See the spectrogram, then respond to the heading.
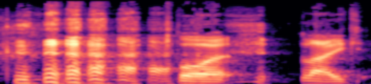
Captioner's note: host laughs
